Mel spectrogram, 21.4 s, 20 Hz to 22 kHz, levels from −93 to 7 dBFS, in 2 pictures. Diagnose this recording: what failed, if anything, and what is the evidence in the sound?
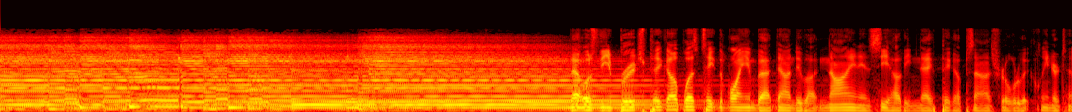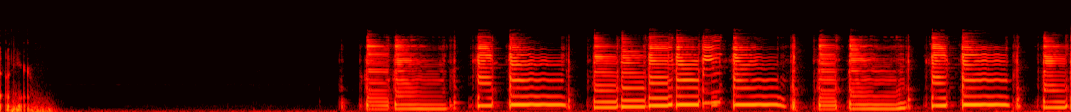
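Nothing failed; no fault is audible anywhere in it.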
